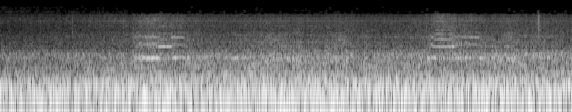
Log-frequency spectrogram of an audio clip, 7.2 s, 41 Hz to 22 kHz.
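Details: 2008 Subaru WRX Sportshift: loud engine drone under load with a short high-pitched screech, only while accelerating hard in gear, around 3,500 rpm, sometimes between gears, not when revved parked; source undetermined.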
